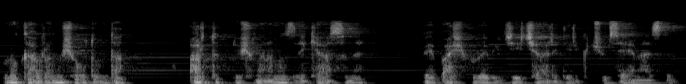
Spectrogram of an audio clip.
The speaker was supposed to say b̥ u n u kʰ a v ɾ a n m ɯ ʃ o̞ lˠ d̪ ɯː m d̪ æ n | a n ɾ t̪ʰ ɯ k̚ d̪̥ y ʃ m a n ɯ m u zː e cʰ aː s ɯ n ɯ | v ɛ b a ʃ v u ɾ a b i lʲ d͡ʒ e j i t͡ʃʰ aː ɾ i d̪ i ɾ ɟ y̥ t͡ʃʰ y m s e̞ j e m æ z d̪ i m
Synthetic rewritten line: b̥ u n u kʰ a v ɾ a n m ɯ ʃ o̞ lˠ d̪ uː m d̪ a n | a ɾ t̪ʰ ɯ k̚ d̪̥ y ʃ m a n ɯ m ɯ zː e cʰ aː s ɯ n ɯ | v ɛ b a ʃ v u ɾ a b i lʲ d͡ʒ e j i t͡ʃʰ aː ɾ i d̪ i ɾ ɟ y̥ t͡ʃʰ y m s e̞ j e m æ z d̪ i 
